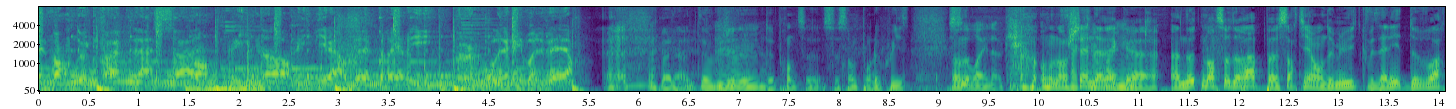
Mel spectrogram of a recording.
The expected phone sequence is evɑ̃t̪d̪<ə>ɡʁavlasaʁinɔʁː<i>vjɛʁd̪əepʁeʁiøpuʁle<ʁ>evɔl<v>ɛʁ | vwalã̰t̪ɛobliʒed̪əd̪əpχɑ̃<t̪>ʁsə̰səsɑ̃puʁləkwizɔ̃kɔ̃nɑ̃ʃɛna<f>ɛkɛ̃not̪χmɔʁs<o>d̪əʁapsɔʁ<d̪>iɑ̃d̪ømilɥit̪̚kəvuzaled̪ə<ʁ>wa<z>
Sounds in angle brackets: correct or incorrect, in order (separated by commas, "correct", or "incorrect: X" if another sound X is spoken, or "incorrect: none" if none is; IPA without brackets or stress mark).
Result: correct, correct, correct, correct, incorrect: d̪, incorrect: v, correct, incorrect: t̪, incorrect: v, incorrect: ʁ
